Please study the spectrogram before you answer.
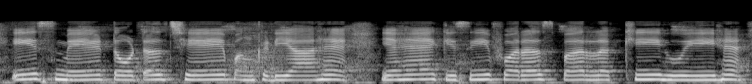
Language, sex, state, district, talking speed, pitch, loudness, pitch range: Hindi, female, Uttar Pradesh, Saharanpur, 95 wpm, 215 Hz, -13 LUFS, 210-225 Hz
